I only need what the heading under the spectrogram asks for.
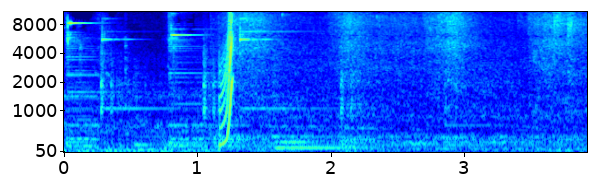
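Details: Soft background music plays with a brief rising sliding tone and faint dripping, squishy sounds, and no animal voice.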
